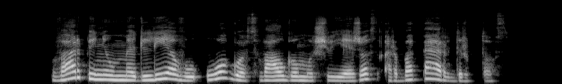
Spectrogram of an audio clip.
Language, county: Lithuanian, Utena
